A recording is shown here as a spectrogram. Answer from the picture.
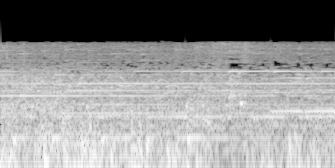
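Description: Marching band front-ensemble percussion: metal mallet instruments and chimes ringing with several held, overlapping notes, over a steady low rumble.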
